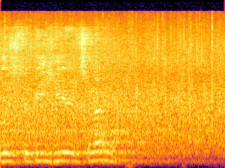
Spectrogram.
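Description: A man sings close into a microphone.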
